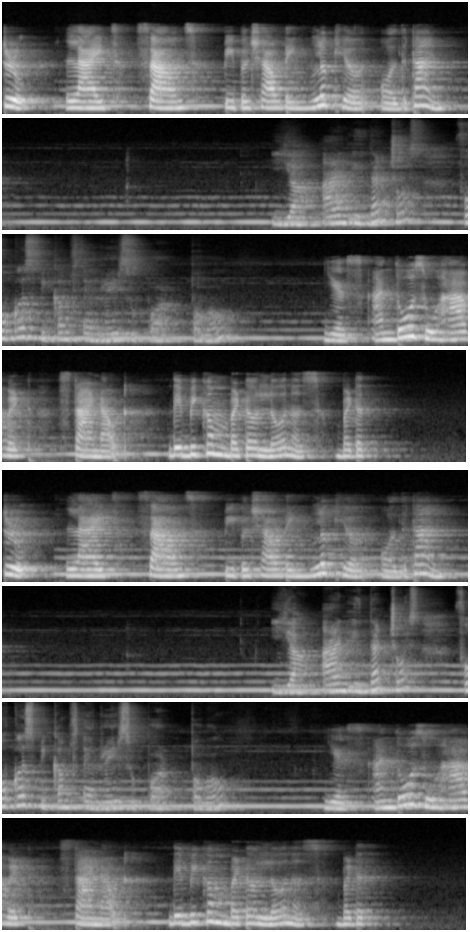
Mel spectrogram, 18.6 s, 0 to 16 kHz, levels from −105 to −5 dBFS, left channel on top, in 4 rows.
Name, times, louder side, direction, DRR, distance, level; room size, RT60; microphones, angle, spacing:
sound 1, 0.5-15.9, right 3 dB, 20° right, 1.3 m, -38 dB
voice 1, 0.6-4.4 12.5-14.2 14.6-15.1 15.6-17.6, left 3 dB, 40° left, 9 dB, 0.4 m, -23 dB
voice 2, 7.3-11.6, right 1 dB, 40° right, 4 dB, 0.9 m, -32 dB
11.5 x 4.9 x 4.7 m, 0.94 s
head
